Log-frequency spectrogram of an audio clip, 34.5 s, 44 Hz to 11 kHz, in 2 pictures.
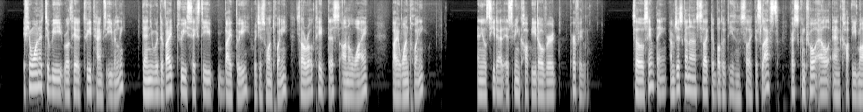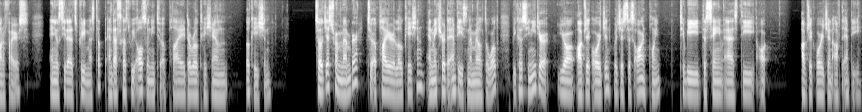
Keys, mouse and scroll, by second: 10.3 middle click, 10.5 middle click, 11.7 middle click, 11.9 scroll down 1, 14.7 shift+click, 16.1 ctrl+l, 18.2 middle click, 19.3 ctrl+a, 22.2 middle click, 23.4 shift+middle click, 24.0 a, 24.6 middle click, 24.9 shift+middle click, 25.5 middle click, 26.6 click, 27.5 click, 27.8 middle click, 28.7 middle click, 30.9 middle click, 31.6 click, 32.3 middle click, 33.0 click, 33.4 middle click.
